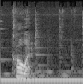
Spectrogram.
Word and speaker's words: Cohen: Cohen. H is silent.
